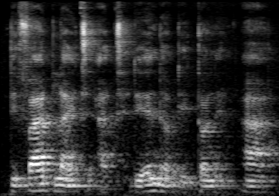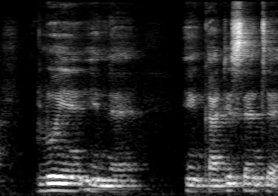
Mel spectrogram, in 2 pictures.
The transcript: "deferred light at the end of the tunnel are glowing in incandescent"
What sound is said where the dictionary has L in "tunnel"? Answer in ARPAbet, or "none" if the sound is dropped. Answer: N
